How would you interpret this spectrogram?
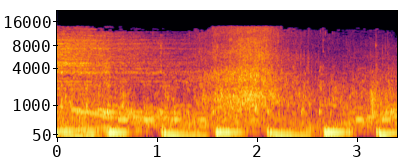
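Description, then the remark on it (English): Choppy ocean water sloshes and churns as a penguin swims in it, with a steady hiss of spray over low, rhythmic thumps as waves slap every second or so. No voices. “Penguin swimming in choppy water.”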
